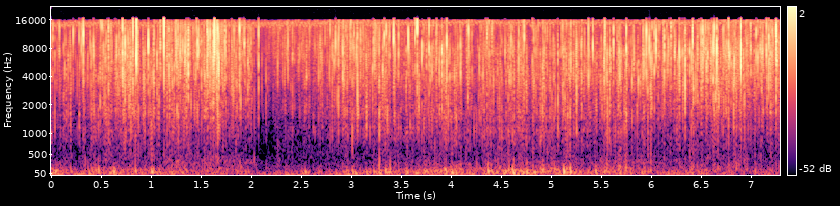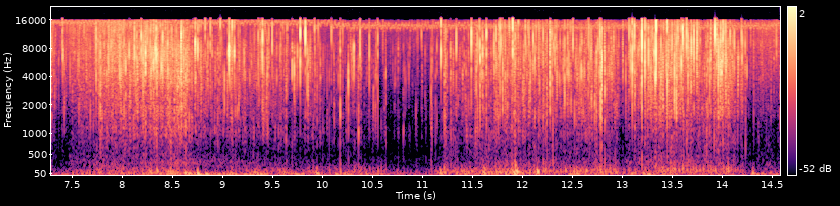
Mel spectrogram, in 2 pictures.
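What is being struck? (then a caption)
Plastic bubble wrap sheet. A small, folded sheet of clear plastic bubble wrap is held in both hands in front of a microphone while fingertips squeeze, crinkle and press the bubbles. This makes a dense, continuous run of bright crackling and popping, with brief quieter dips around 7 and 11 seconds.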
